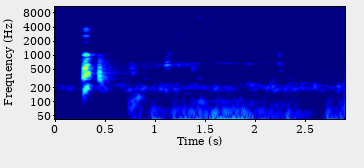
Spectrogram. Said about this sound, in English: Now that you dropped your dice, you have disadvantage.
